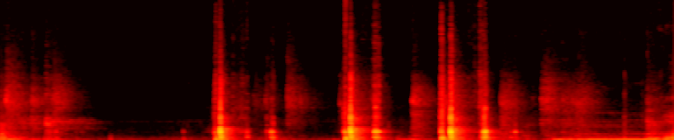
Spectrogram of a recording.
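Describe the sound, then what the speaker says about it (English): A knife chops vegetables on a cutting board for chili, a handful of distinct sharp knocks in uneven clusters, close and clear against a quiet kitchen with a low hum. "Yes, I know this is how you shouldn't chop vegetables"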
